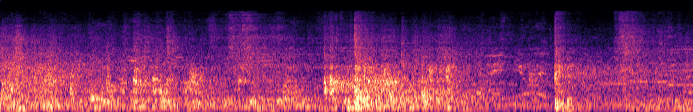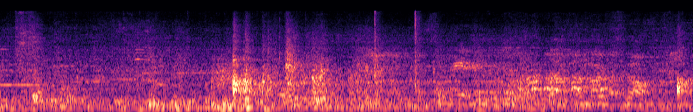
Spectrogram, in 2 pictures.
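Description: Bowling alley: a bowling ball rolls down a lane with a continuous rumble, with a clatter of pins being struck about two and a half seconds in and more pin crashes a few seconds later, over voices in the background.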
